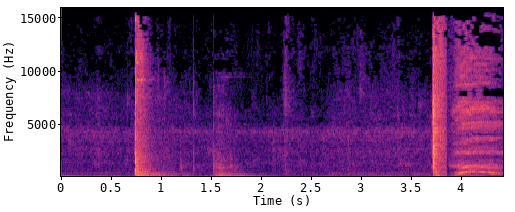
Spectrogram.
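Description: Background music in a break between sung phrases: a low held tone with a sharp percussive hit about a second in, a softer one soon after, and another near the end.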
